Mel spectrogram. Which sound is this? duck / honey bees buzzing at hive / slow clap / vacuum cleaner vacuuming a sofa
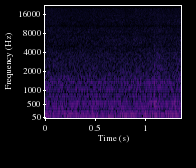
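honey bees buzzing at hive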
